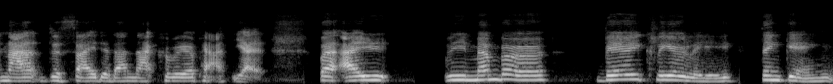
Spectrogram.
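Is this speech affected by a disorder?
Yes: hearing loss with cochlear implant; lifelong hearing loss, cochlear implant left ear, hearing aid right ear.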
